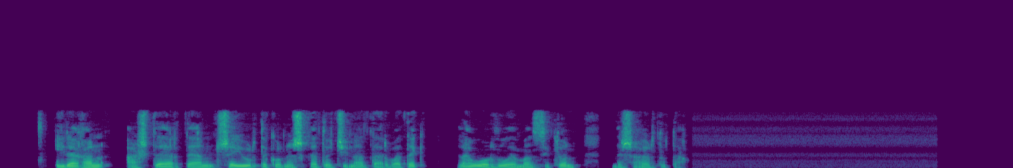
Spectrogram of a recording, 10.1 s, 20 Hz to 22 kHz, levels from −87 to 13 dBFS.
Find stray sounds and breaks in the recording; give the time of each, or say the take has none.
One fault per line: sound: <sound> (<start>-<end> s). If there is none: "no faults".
no faults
